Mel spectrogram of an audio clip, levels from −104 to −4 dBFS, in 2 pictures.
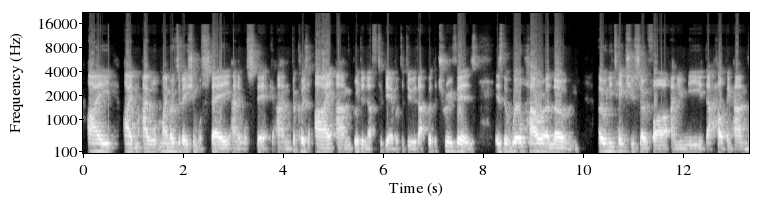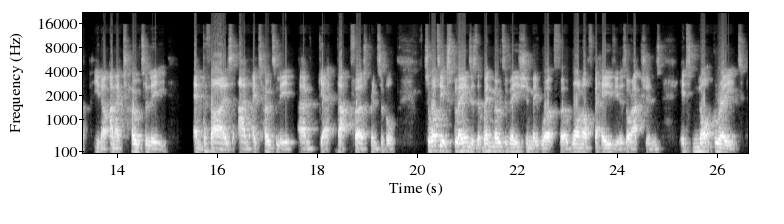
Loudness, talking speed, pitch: -11 LUFS, 170 wpm, 110 Hz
